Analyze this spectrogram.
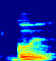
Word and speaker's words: ghoul: It is pronounced as ghoul. GOOL. Correct. It is like the evil spirit who eats dead bodies.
